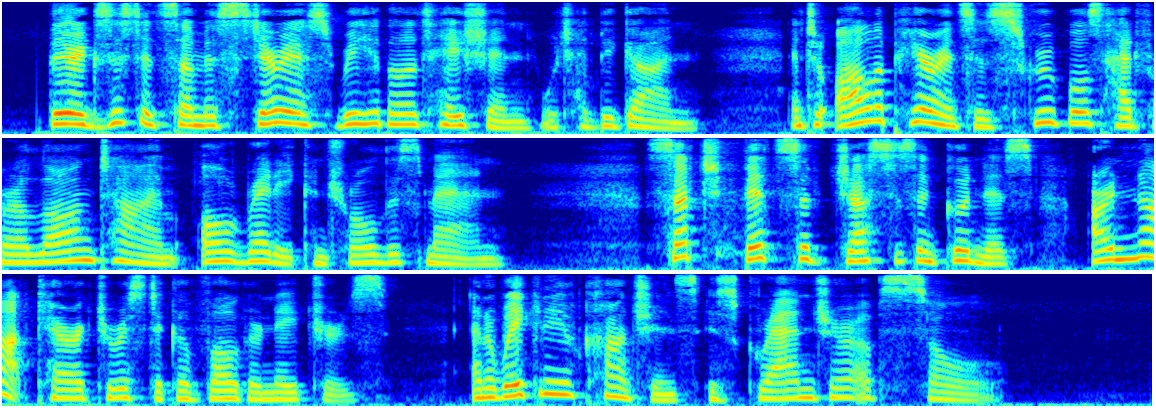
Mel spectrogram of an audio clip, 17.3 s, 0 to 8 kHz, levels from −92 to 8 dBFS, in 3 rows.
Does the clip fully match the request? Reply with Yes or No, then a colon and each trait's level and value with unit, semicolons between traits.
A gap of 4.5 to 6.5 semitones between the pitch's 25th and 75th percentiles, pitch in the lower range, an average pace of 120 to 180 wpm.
No: wide, 5.4 semitones; high, 200 Hz; average, 150 wpm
